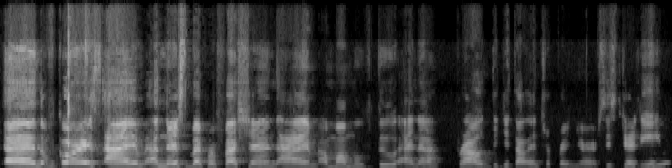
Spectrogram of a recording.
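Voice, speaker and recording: A woman's voice: sits high, moderate pace, fairly bright tone. A woman from the Philippines with a Filipino accent, casually introducing herself as a livestream co-host.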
